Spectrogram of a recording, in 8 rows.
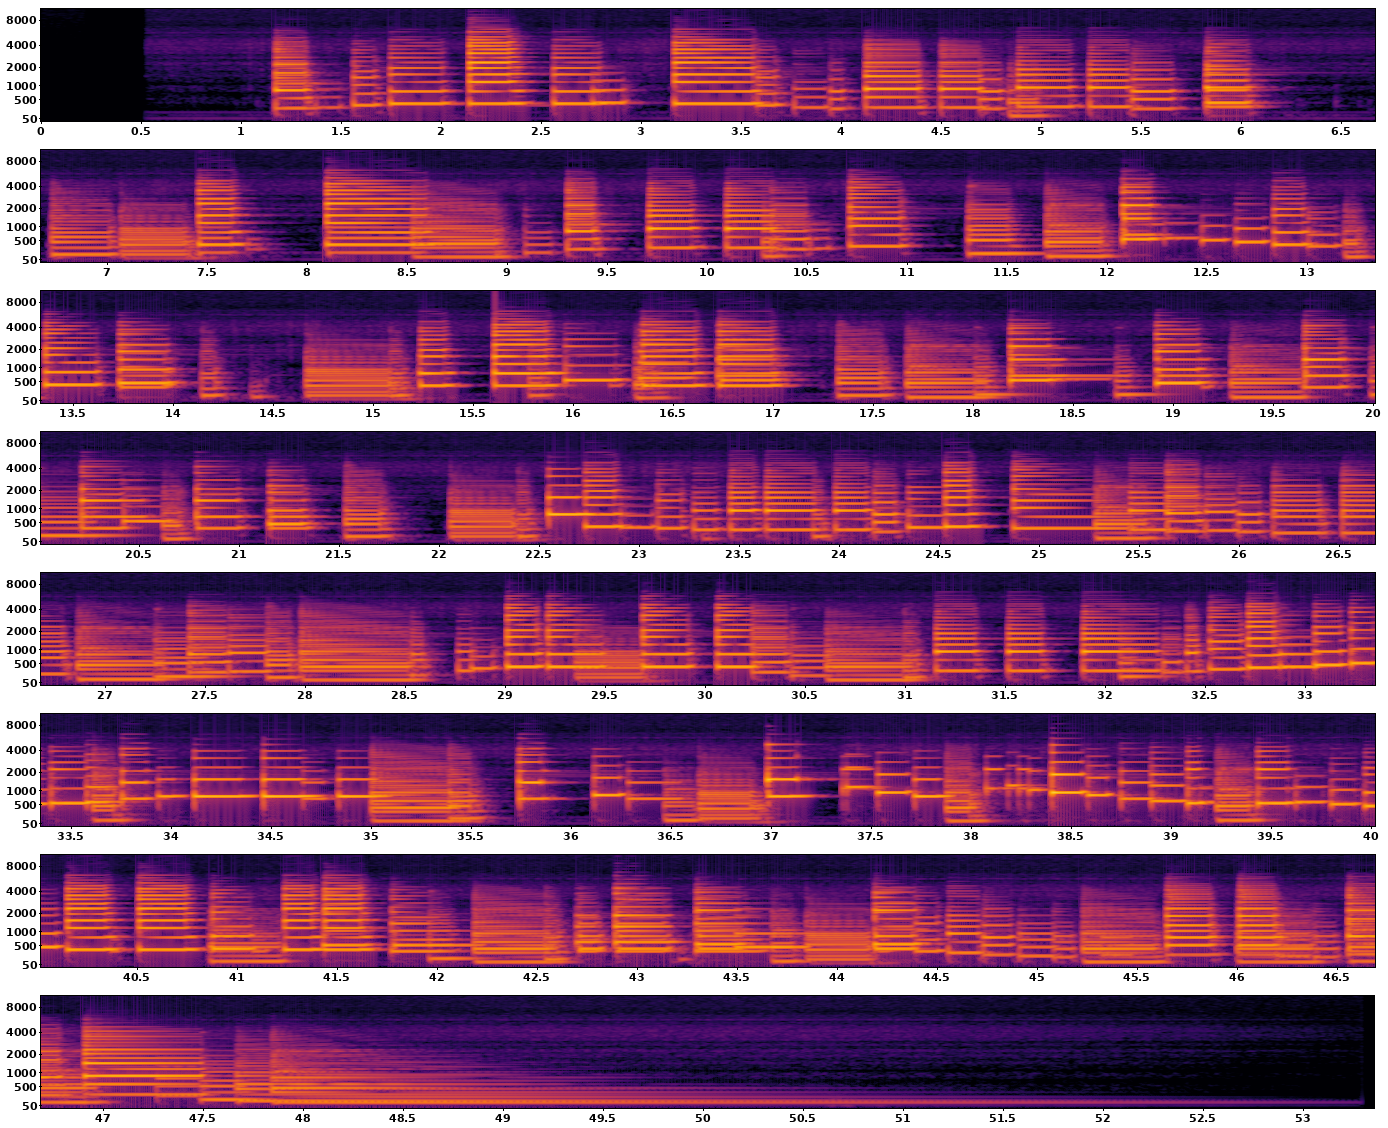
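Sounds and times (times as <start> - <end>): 
Wurlitzer electric piano: 1.2 - 52.6.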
